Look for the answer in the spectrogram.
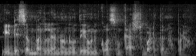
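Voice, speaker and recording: A man's voice: on the low side, fairly even intonation, rapid-fire. A man preaching a fervent sermon as pastor, building emphasis through repeated phrases. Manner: fervent, repetitive preaching, rising and falling emphasis.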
